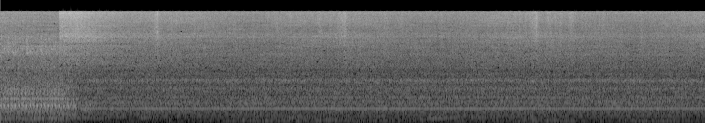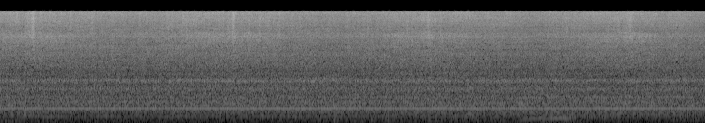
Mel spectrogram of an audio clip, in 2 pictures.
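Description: Spray-painting equipment running: a steady mechanical drone with a constant hum and a hiss of air from the compressed-air spray gun and its air supply. About a second and a half in, a louder, higher-pitched running sound drops away, leaving the steadier drone.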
